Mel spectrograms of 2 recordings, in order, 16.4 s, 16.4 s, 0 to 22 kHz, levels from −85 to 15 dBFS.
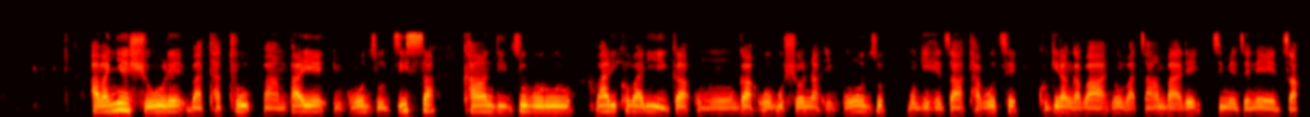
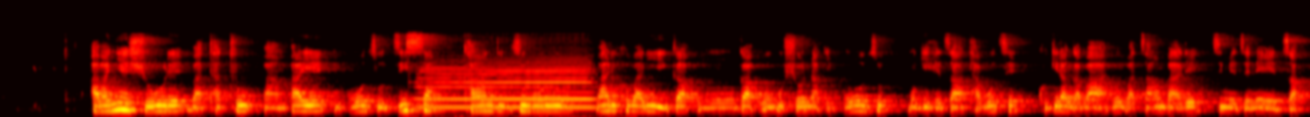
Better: first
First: none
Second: background sound (Wind instrument, woodwind instrument); 3 dB below the speech // room echo; dies away in 0.7 s

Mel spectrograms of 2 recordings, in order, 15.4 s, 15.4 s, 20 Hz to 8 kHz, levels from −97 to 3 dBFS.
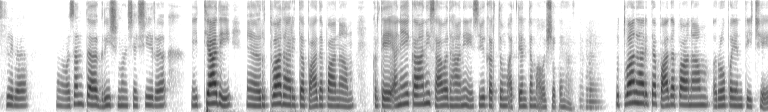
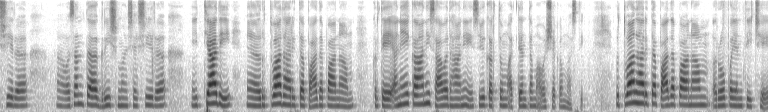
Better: second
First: noise reduction (neural mask model DeepFilterNet 3)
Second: none

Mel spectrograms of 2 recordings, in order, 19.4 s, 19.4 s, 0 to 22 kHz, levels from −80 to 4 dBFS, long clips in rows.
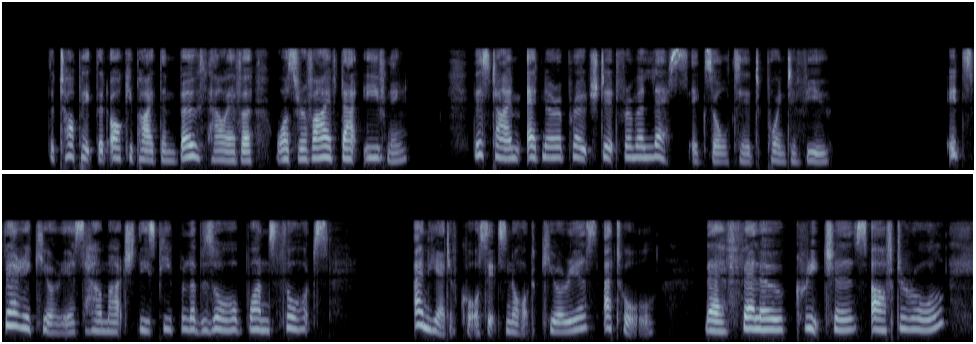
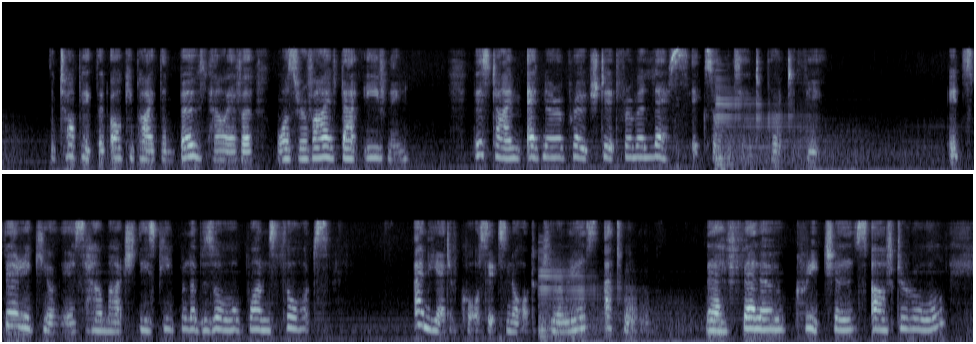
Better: first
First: none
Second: noise reduction (neural separator model SepFormer DNS4)

